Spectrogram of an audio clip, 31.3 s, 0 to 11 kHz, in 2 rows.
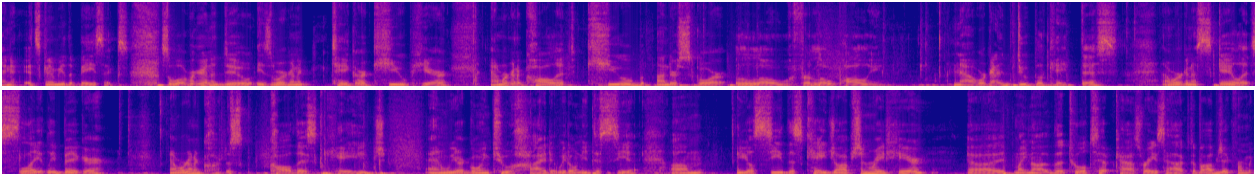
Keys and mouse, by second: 1.4-2.4 middle drag, 5.1-6.3 shift+middle drag, 6.3-8.5 drag, 11.5-13.1 middle drag, 13.1 shift+d, 15.1 s, 18.4-20.5 drag, 22.2-24.1 drag.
